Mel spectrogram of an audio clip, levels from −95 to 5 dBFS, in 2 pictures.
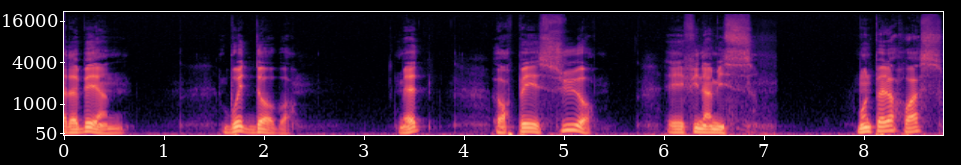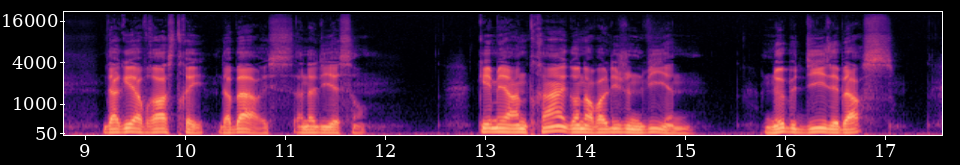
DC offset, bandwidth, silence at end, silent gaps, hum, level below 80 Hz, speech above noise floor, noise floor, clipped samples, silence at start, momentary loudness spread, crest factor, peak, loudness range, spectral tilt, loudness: under 0.1%; 18.5 kHz; 0.5 s; none; none; -36 dBFS; 36 dB; -51 dBFS; under 0.1%; 0 s; 18 LU; 16 dB; 0 dBFS; 5 LU; -7 dB/octave; -16 LUFS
